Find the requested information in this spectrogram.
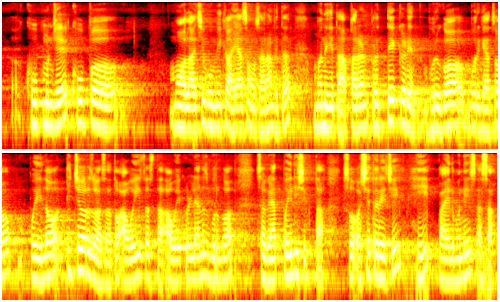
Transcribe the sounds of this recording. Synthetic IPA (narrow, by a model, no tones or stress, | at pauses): kʰuːpm̤əɳd͡zekʰuːp | mɔlat͡ɕiːbʱumikajasə̃w̃saɾãbʱit̪əɾmənəjt̪a̰kaɾəɳpɾət̪jekːəɽenbʱuɾɡɔbʱuɾɡjat͡sɔpəɦilɔt̪it͡ɕəɾd͡zoasat̪ɔʔa̰ʋəiːt͡səst̪a̰ʔa̰ʋəjkəɽljanət͡sbʱuɾɡɔ | səɡɭjãt̪pəiliɕikt̪a̰ | sɔʔəɕet̪əɾet͡ɕihipajlmuniːsəsa̰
